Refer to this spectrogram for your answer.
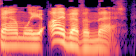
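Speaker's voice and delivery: plain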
